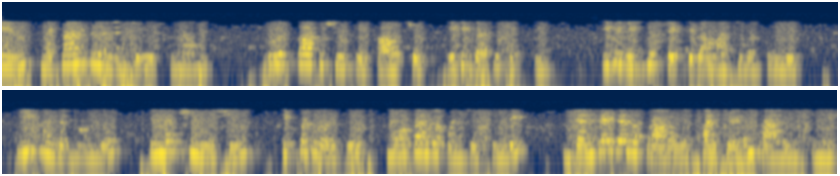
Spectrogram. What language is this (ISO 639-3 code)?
tel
